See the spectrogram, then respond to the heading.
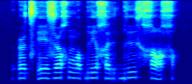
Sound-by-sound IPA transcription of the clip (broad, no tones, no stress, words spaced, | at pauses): ʔə˞t͡sʼeːzə˞χ ŋɔɓɨj χerɡ͡bɨːx χɑχ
